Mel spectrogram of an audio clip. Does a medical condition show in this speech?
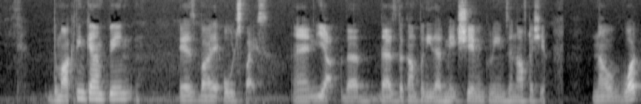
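No.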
